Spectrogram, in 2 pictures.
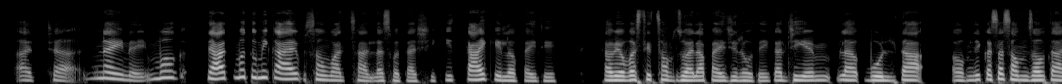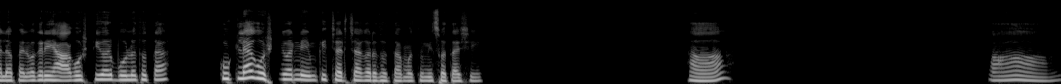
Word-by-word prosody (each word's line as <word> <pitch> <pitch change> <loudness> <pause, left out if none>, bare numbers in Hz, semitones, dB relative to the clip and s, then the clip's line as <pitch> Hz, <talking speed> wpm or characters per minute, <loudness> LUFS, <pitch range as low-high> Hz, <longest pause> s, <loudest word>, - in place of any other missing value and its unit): अच्छा, 190 0 -8 0.3
नाही, 275 -4 +1
नाही. 180 -4 -5
मग 295 +5 -1 0.2
त्यात 270 +1 +5
मग 340 - +2
तुम्ही 320 0 +3
काय 255 -3 +4 0.2
संवाद 200 -5 0
साधला 170 -2 -3
स्वतःशी, 165 0 -6
की 200 - -3
काय 220 +2 +5
केलं 185 -3 +1
पाहिजे, 165 -1 -4 0.5
का 195 - +3
व्यवस्थित 205 +3 +4
समजवायला 190 -2 +3
पाहिजे 180 -1 +1
होते, 170 -1 -1
का 190 - 0
जीएमला 195 +1 +1
बोलता 190 +1 +3 0.3
अ, 190 - -6
म्हणजे 195 +4 -1
कसं 230 +3 +3
समजावता 200 -1 +3
आलं 185 -1 +2
पाहिजे 185 0 -2
वगैरे 205 +1 +2
ह्या 185 -2 +3
गोष्टीवर 225 +2 +1
बोलत 210 +1 +2
होता. 215 +1 -1 0.5
कुठल्या 275 +3 +4
गोष्टीवर 240 -4 +3
नेमकी 210 0 +1
चर्चा 190 0 0
करत 180 -1 0
होता 170 0 -2
मग 170 0 -3
तुम्ही 175 0 -1
स्वतःशी? 165 0 -3 2.1
हां. 180 +9 -2 2.6
आह! 190 -3 -5
195 Hz, 125 wpm, -23 LUFS, 180-220 Hz, 2.6 s, त्यात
